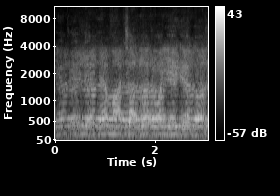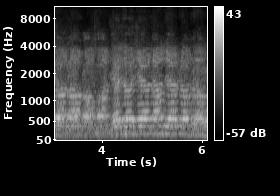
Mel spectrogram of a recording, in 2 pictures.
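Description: Buddhist monks chanting together in unison, a steady, sustained group chant of many voices.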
